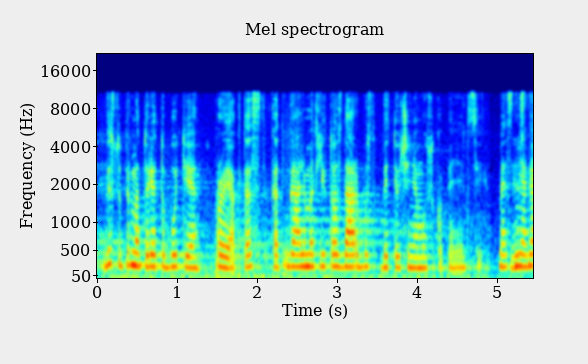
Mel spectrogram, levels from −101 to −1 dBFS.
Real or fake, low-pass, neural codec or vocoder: real; 10.8 kHz; none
